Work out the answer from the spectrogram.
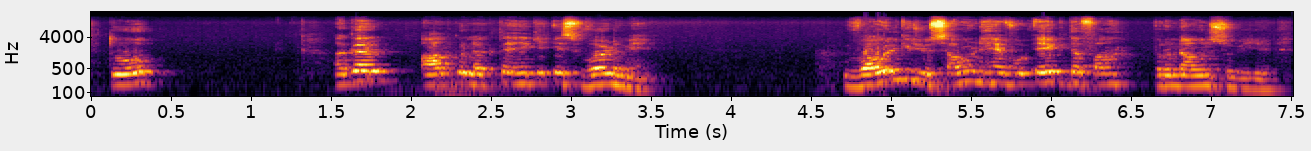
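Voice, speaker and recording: A male English teacher with a Pakistani accent giving a recorded lecture, explaining step by step and repeating example words slowly. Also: on the high side, mellow. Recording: echoey room, mic at a distance.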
